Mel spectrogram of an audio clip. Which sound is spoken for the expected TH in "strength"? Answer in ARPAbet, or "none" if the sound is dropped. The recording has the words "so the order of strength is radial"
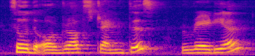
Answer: T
